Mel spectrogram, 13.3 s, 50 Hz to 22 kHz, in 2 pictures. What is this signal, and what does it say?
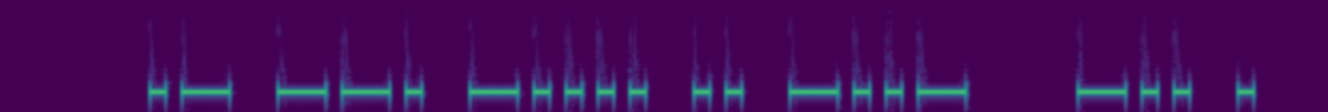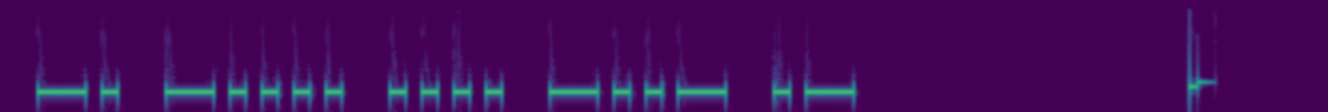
Morse code, heard as a keyed tone, about 15 wpm, 700 Hz. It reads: AG6IX DE N6HXA
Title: USA Callsign DE Callsign - 5 Characters - 15wpm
